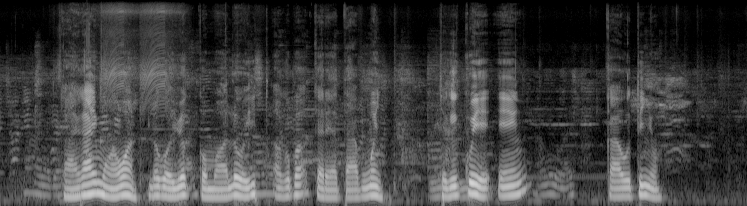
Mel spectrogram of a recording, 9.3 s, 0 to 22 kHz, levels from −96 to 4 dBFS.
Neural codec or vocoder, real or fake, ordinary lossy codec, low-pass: none; real; none; none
